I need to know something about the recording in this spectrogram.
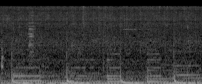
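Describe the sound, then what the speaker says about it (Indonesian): Fried chicken wings sizzle steadily in a pan as they braise, a dense continuous crackle with repeated low scraping stirs roughly every half second, close and loud with no talking. "ini sayap ayamnya yang udah goreng tadi aku masukkan. Setelah itu aku ungkep nih teman-teman ya"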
